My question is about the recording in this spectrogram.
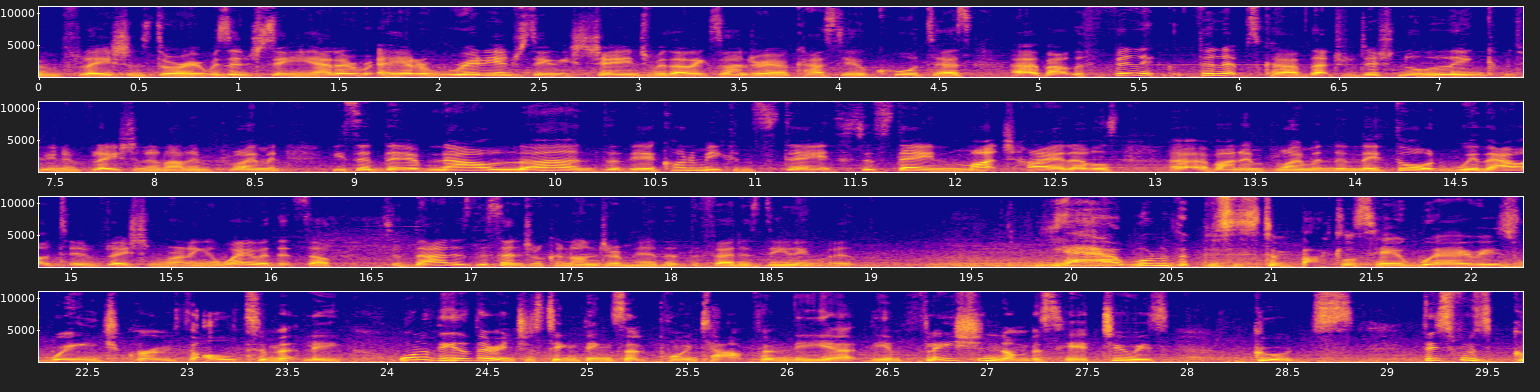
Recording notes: live from the New York Stock Exchange.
